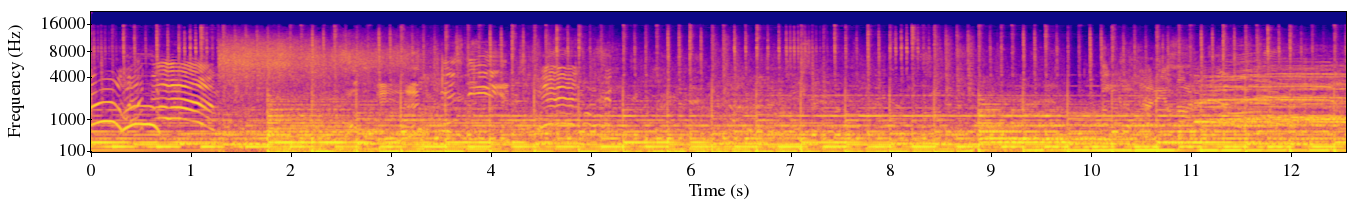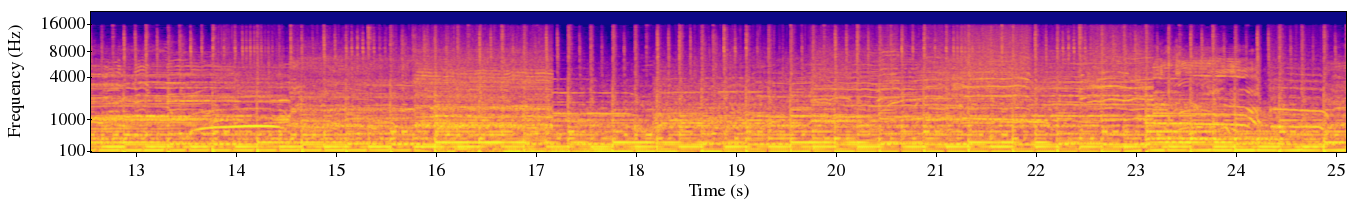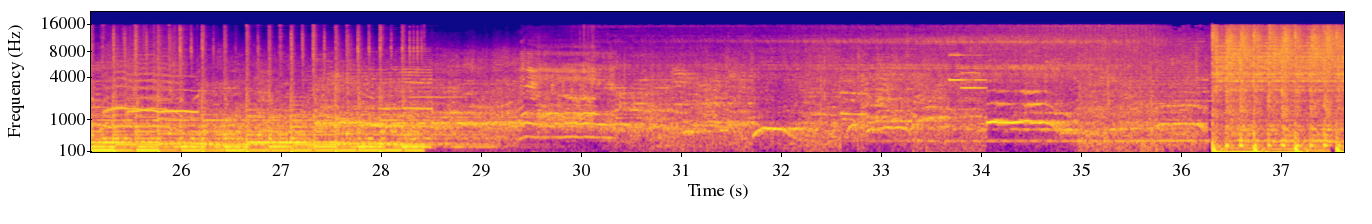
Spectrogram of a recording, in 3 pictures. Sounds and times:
Music: 0.0 - 29.7, 35.2 - 37.6.

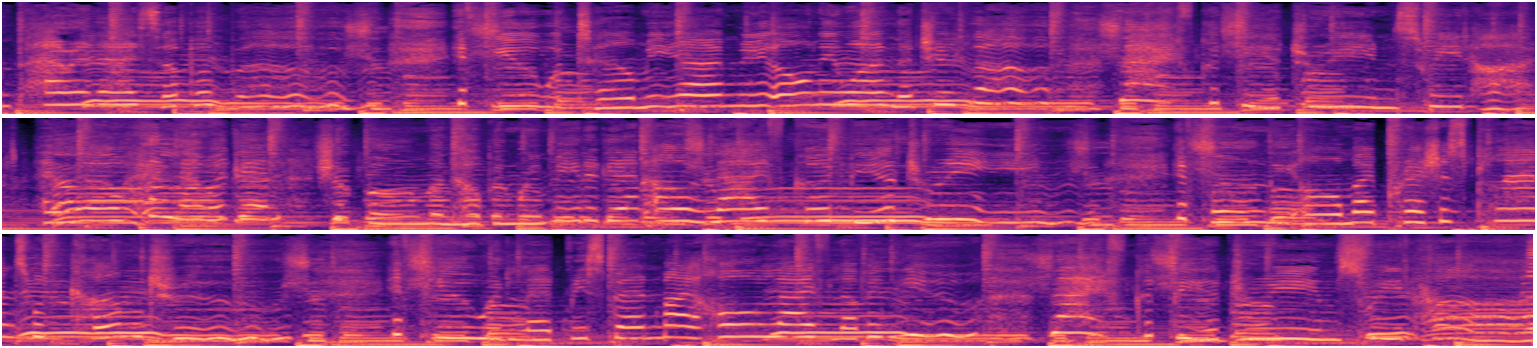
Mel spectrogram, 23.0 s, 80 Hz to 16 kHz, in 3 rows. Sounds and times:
Music for children: 0.0 - 22.9.

